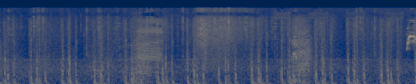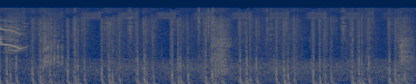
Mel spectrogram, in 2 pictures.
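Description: Horse hooves thud rapidly on soft ground.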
